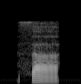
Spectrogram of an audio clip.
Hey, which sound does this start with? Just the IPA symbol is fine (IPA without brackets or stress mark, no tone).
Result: θ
